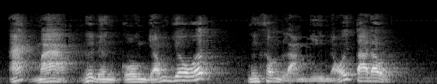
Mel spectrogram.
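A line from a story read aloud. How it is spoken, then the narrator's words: Cold shout. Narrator (Vietnamese): Chí Tôn lạnh lùng thét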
